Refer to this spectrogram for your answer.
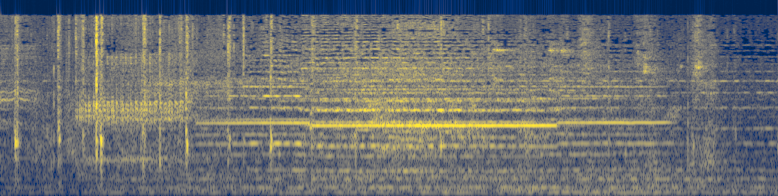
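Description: A few sharp clip-clops from the hooves of a ridden donkey going downhill land near the start, then a long, drawn-out animal call rises and holds over a steady background.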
